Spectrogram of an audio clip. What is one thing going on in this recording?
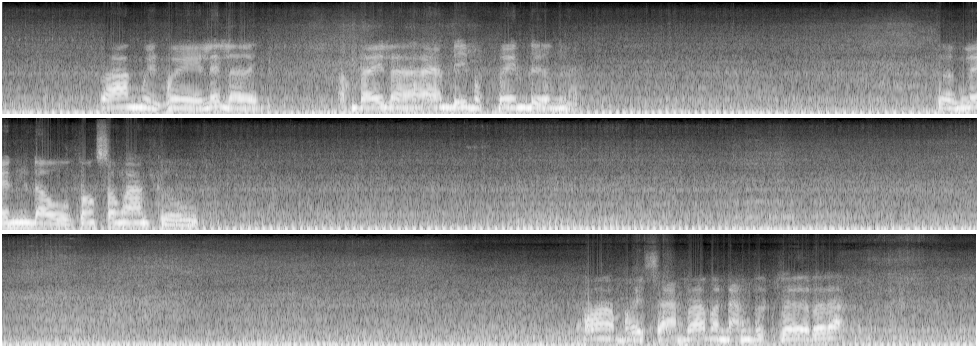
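A motorbike engine hums steadily while riding.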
